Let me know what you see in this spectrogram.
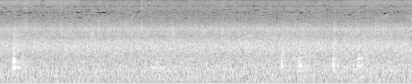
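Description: Steady rain falling on leaves and wet ground, with a few short clucks from chickens: one near the start and a quick cluster of three or four about three seconds in.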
